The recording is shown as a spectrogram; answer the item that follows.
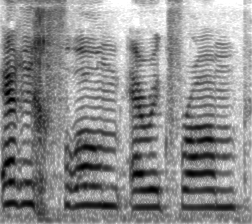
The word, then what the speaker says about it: Erich Fromm: And we're going to do it together with the help of, I would pronounce it Erich Fromm, the German Jewish philosopher.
